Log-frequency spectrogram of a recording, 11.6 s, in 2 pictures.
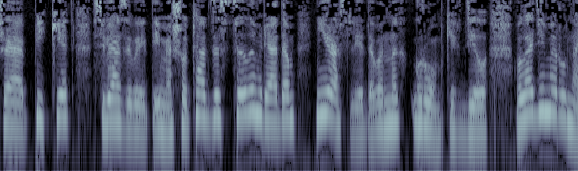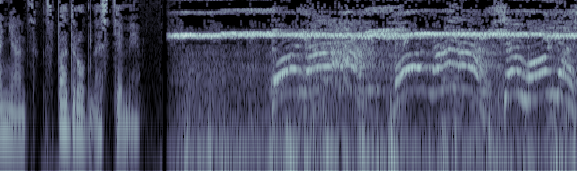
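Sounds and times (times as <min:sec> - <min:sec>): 
speech: 0:00.0 - 0:07.7
protest crowd whistling: 0:07.4 - 0:11.5
protest crowd shouting: 0:08.1 - 0:11.5.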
